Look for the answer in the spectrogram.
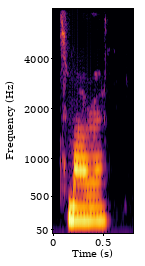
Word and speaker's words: Tamara: I said, like, Tamara, it's spelt the way it sounds, but there was a girl the year above me whose name was Tamara.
